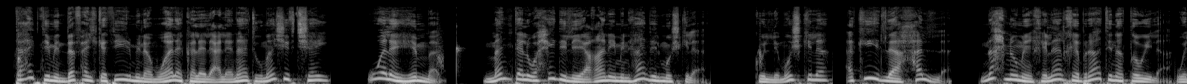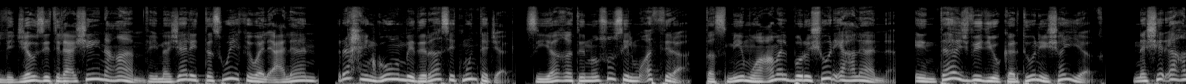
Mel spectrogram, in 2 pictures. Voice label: Arapca Erkek Suudi Arapcasi, seslendirme; erkek sesler

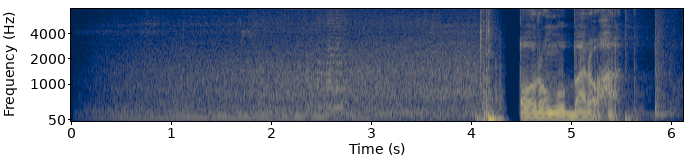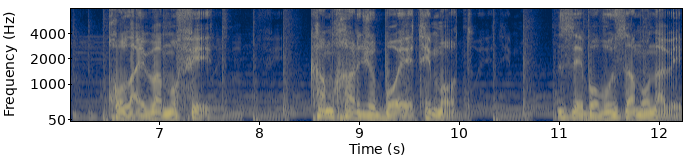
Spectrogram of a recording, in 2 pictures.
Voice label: Tacikce Erkek, seslendirme

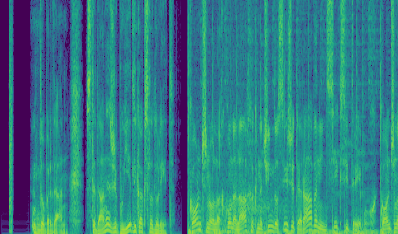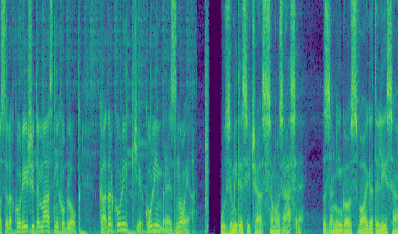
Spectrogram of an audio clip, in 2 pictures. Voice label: Slovence Erkek, slovence seslendirme; erkek sesler

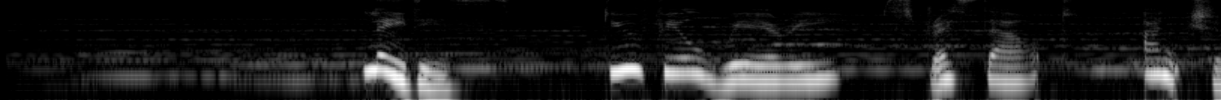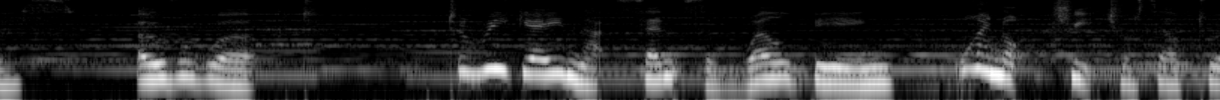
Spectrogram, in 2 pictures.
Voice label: Ingiliz Ingilizcesi Kadin; seslendirme

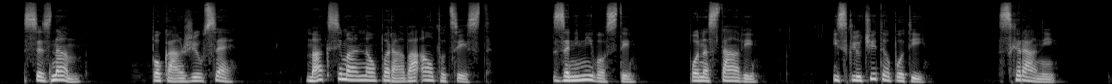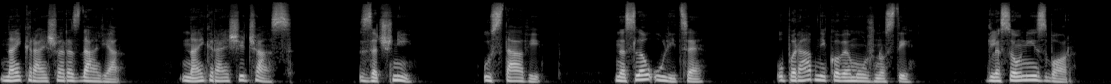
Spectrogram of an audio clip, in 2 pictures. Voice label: Slovence Kadin, seslendirme; kadin sesler

